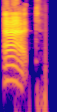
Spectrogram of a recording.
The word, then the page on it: at: American English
